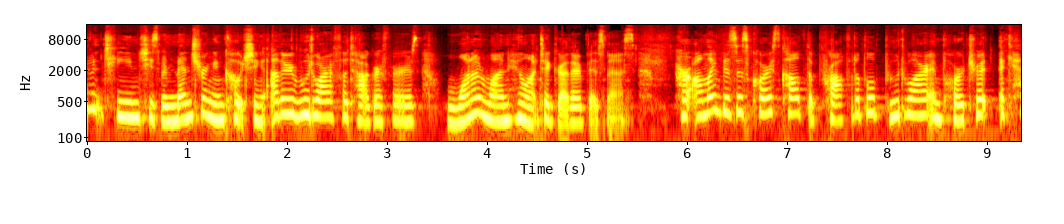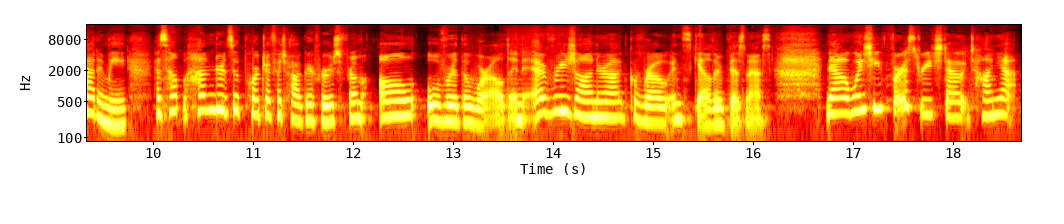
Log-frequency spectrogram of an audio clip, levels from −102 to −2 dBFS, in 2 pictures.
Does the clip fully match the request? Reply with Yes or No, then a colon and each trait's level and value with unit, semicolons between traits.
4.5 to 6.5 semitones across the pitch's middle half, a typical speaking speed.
Yes: average, 5.2 semitones; average, 175 wpm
